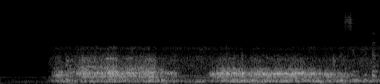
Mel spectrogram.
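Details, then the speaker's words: Bronchial breath sounds: loud, hollow, tube-like breathing heard through the whole of inhalation and exhalation, phases equal in length and volume with a clear pause between. "very loud tube-like um you hear it all the way in inhalation all the way in exhalation with that clear pause between the two"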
